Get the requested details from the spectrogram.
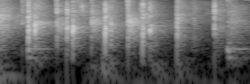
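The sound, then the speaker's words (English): Scattered applause from a few people at a live show, given for a band: about ten sharp, uneven handclaps over two seconds, moderately loud with no talking. “Let's get a round of applause for them, too.”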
